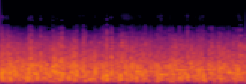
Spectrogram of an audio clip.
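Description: Firecrackers bursting in a fire at a cracker market on the Dussehra grounds in Faridabad, a dense, continuous crackle of pops and bangs at steady loudness with no pauses.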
